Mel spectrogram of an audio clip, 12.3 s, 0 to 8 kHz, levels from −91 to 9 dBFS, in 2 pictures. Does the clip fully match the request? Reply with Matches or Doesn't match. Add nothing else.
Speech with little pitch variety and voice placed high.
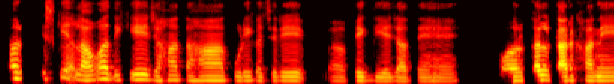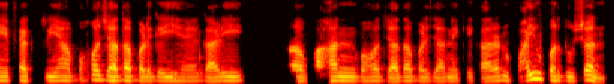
Doesn't match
